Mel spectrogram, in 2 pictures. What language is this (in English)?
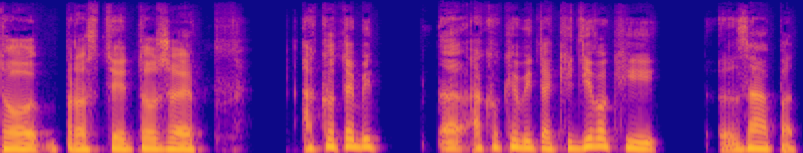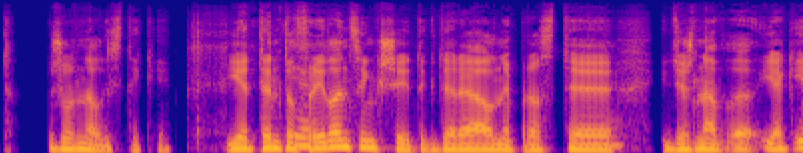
Slovak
